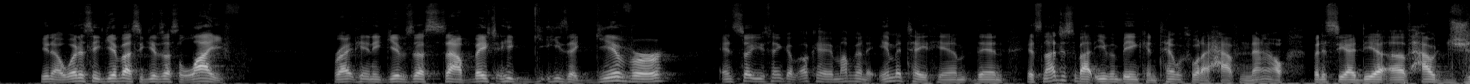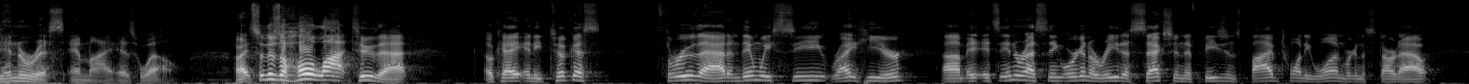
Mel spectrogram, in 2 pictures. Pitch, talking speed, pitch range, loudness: 140 Hz, 195 wpm, 120-165 Hz, -25 LUFS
